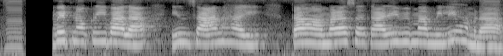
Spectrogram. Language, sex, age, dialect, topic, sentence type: Magahi, female, 25-30, Western, agriculture, question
